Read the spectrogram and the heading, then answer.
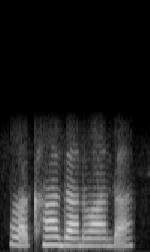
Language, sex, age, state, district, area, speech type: Kashmiri, female, 18-30, Jammu and Kashmir, Bandipora, rural, conversation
